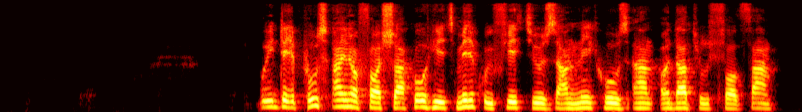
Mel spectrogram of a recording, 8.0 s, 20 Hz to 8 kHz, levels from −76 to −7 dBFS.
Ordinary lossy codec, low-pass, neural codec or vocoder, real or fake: none; 7.2 kHz; codec, 16 kHz in and 24 kHz out, 0.6 kbps, FocalCodec, streaming, 4096 codes; fake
